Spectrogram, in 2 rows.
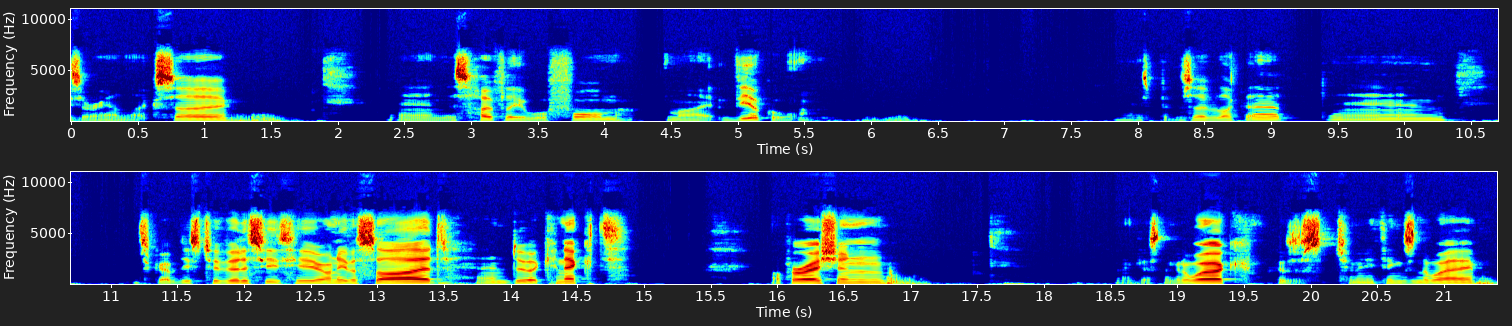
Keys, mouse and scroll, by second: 0.2 click, 1.9 alt+middle click, 4.9 alt+middle click, 6.1 alt+middle click, 7.8 click, 8.9 alt+middle click, 10.8 click, 11.5 alt+middle click, 12.9 alt+middle click, 14.7 click, 18.5 alt+middle click, 19.7 click.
